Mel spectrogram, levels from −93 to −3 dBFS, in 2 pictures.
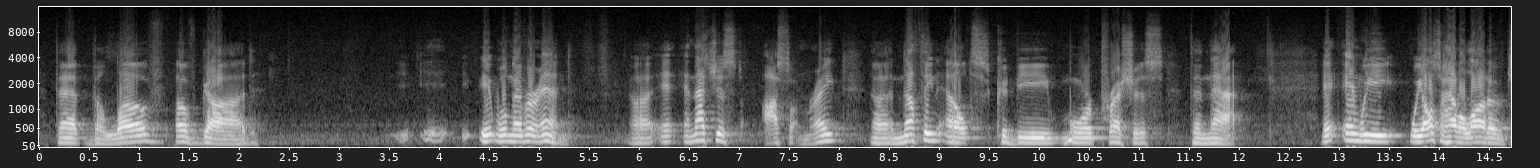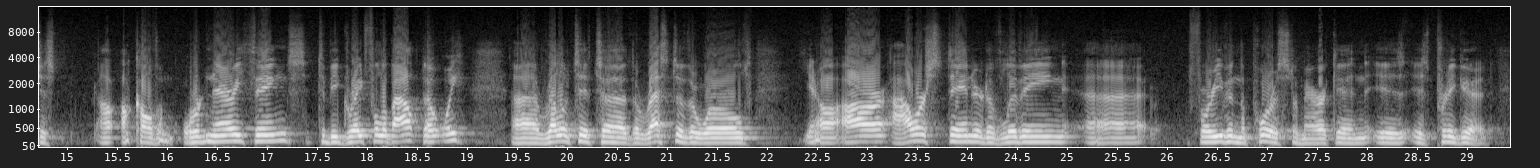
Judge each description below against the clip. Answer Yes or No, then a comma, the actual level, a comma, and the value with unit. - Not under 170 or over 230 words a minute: No, average, 150 wpm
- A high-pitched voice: No, medium, 140 Hz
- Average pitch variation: Yes, average, 3.7 semitones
